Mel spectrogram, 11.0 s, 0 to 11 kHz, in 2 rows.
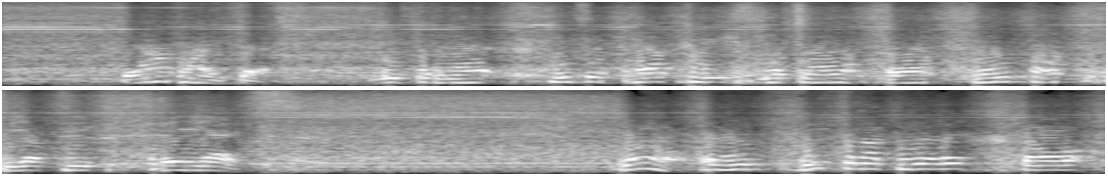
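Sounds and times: man speaking: 0.6 - 7.2, 8.6 - 11.0.

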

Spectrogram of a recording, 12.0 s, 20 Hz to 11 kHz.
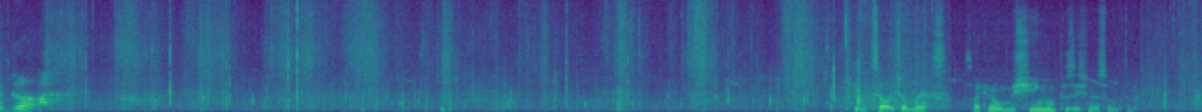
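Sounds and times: footsteps on rough ground: 0.0 - 9.6, 11.0 - 12.0.

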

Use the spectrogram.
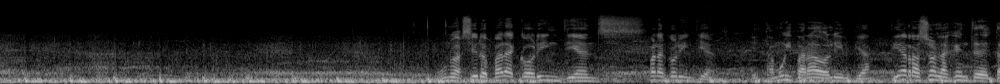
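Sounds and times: crowd drumming a fast beat: 0.0 - 10.0
football crowd chanting: 0.0 - 10.0.

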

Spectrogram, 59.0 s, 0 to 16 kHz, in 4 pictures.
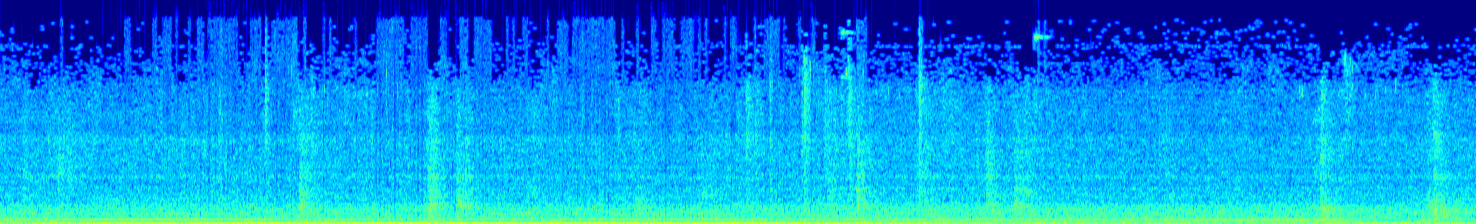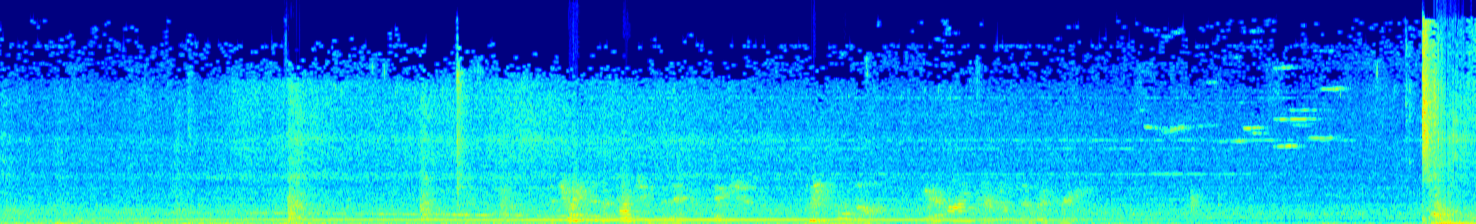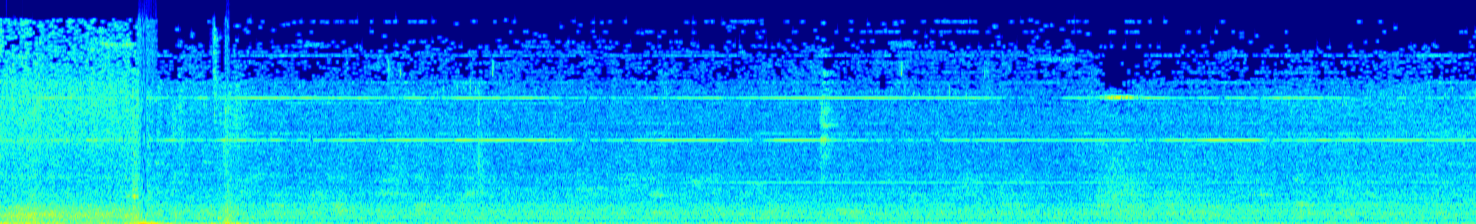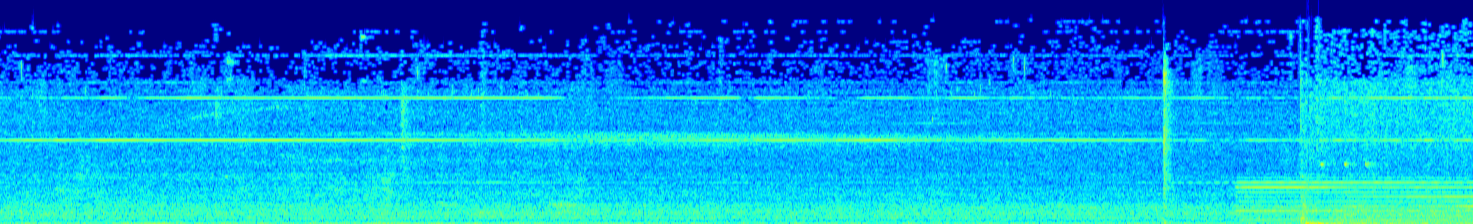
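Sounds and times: loud low noise: 0.0 - 34.8, 52.9 - 59.0
tram car humming: 0.0 - 59.0
low thumps: 29.0 - 32.4, 57.2 - 59.0.

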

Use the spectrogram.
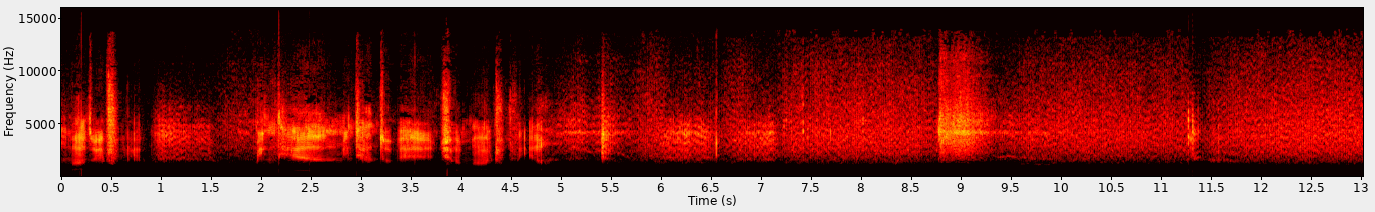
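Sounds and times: steady high hiss: 0.0 - 13.0.

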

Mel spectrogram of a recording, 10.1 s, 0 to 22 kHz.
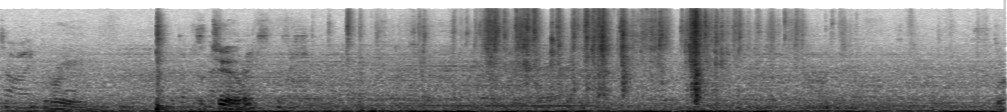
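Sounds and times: cards being handled: 3.5 - 8.6
wrapper crinkling and tearing: 4.5 - 8.5.

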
